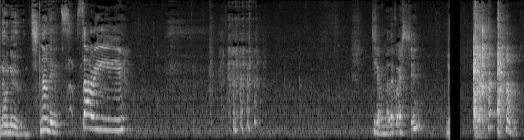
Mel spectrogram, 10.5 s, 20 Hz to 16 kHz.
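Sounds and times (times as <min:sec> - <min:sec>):
speech: 0:00.0 - 0:02.6, 0:04.6 - 0:05.2, 0:07.4 - 0:08.5
harsh coughs: 0:09.4 - 0:10.4.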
